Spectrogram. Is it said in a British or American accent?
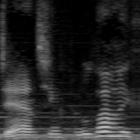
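American. It is said in an American accent.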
